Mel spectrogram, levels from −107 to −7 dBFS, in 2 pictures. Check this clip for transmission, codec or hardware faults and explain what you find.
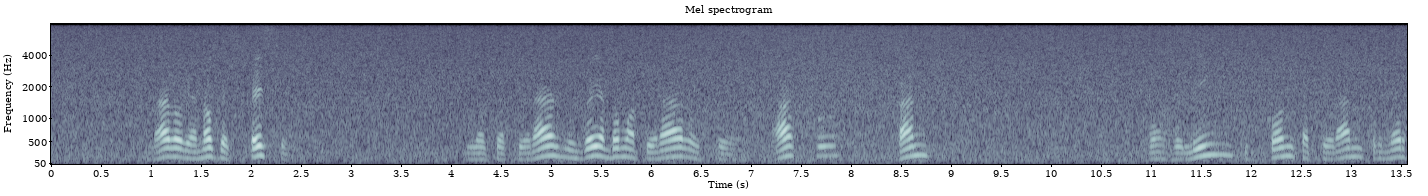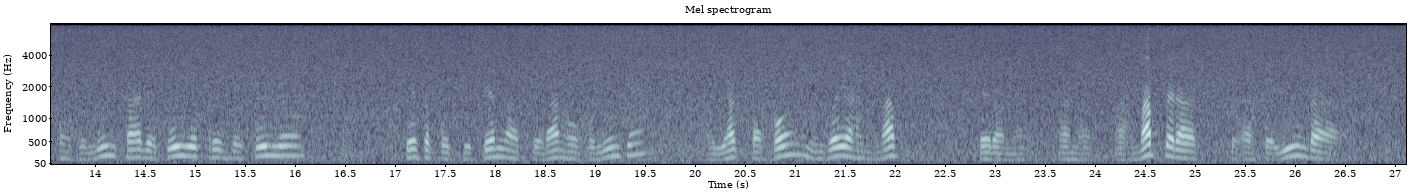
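No transmission, codec or hardware problems are audible: the speech arrives intact, the band stops at about 8 kHz as expected of a wideband call codec such as G.722, and the room noise sits about 15 dB below the voice.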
